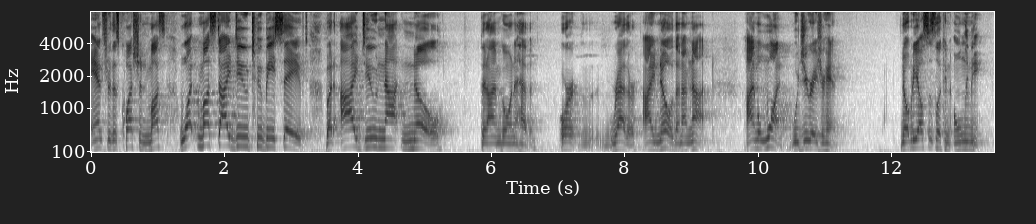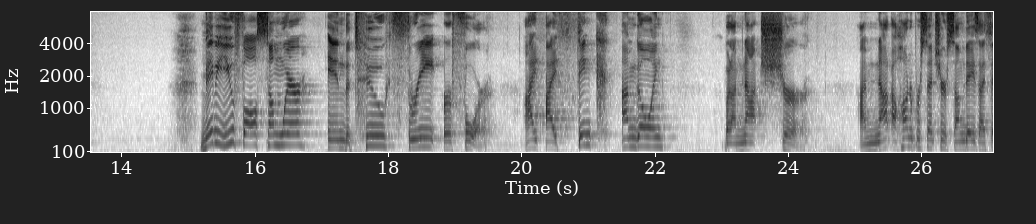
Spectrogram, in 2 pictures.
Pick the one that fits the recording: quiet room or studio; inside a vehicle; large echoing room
large echoing room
